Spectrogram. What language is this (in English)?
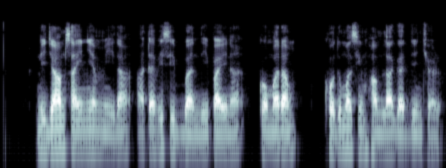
Telugu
